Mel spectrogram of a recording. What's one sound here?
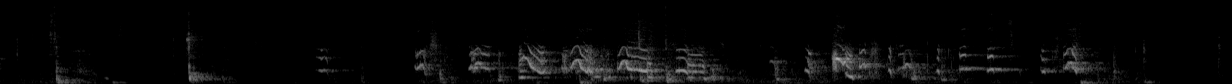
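Puppy paws scratch and thump against a low wooden board.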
